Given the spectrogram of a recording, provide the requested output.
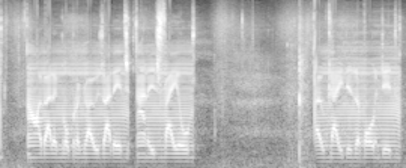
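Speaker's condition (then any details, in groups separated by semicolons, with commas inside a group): Laryngeal cancer with laryngectomy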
